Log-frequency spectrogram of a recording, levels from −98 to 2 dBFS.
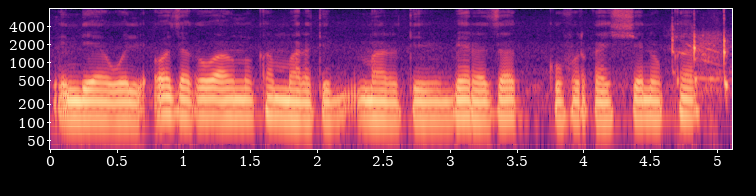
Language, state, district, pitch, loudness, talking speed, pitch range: Kokborok, Tripura, West Tripura, 115 Hz, -15 LUFS, 165 wpm, 115-120 Hz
